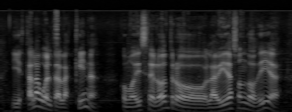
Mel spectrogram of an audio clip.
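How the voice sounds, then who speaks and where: A man talks at a fairly quick pace and medium pitch, with music in the background. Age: young. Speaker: psychologist. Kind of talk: TV interview.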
